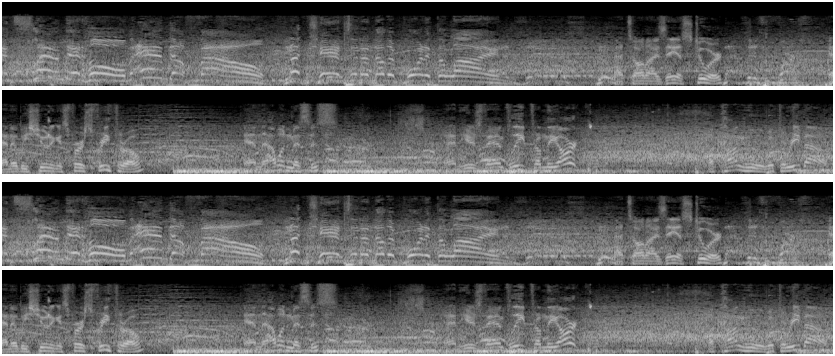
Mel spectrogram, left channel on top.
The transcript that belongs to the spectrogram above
slammed it home. And a foul. A chance at another point at the line. That's on Isaiah Stewart. And he'll be shooting his first free throw. And that one misses. And here's Van Vliet from the arc. Okongwu with the rebound.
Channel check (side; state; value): both; identical; correlation 1.00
